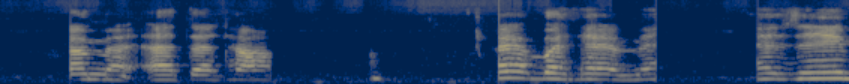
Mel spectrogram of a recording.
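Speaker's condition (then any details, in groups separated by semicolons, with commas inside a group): ALS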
